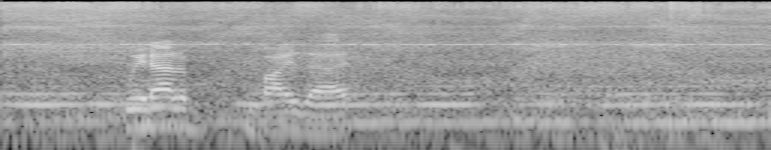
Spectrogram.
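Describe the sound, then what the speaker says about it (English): A Hoover Power Dash carpet spot cleaner runs with a steady droning whine and hum, close by, while people talk over it. "That's my Hoover Power Dash spot cleaner."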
